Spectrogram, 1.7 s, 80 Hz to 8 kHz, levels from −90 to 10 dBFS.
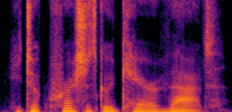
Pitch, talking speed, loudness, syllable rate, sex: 145 Hz, 240 wpm, -17 LUFS, 4.9 syllables/s, female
